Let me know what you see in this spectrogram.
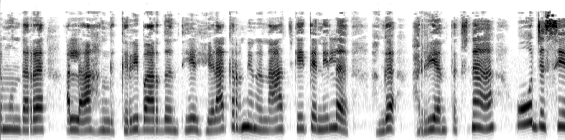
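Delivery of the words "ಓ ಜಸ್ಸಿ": mock sweet call. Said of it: "ಅಂತ ಹೇಳಿ ಬಂದೇ ಬಿಡ್ತೀಯಲ್ಲ".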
